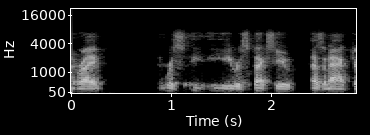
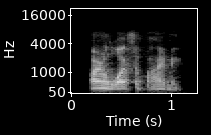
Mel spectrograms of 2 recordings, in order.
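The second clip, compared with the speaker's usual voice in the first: ordinary delivery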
